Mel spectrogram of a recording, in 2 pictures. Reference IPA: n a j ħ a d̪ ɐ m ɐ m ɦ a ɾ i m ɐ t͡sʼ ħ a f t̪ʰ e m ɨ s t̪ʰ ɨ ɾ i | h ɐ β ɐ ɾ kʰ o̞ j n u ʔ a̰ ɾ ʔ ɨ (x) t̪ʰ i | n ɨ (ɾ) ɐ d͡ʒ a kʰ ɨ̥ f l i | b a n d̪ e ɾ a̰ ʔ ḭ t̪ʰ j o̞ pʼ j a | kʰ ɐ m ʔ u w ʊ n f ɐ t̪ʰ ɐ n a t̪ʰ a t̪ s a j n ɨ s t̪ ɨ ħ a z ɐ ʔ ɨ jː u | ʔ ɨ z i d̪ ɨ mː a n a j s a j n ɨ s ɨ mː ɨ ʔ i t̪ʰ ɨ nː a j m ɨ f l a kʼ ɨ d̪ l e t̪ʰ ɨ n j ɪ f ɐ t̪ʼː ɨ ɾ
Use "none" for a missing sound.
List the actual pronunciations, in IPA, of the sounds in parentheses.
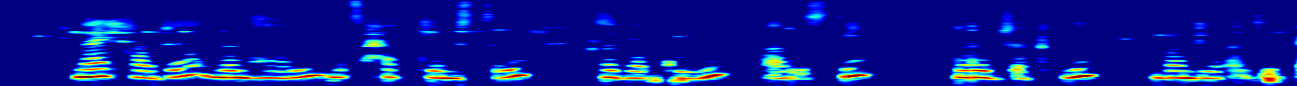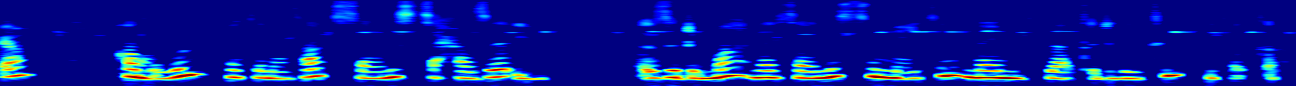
s, ɾ

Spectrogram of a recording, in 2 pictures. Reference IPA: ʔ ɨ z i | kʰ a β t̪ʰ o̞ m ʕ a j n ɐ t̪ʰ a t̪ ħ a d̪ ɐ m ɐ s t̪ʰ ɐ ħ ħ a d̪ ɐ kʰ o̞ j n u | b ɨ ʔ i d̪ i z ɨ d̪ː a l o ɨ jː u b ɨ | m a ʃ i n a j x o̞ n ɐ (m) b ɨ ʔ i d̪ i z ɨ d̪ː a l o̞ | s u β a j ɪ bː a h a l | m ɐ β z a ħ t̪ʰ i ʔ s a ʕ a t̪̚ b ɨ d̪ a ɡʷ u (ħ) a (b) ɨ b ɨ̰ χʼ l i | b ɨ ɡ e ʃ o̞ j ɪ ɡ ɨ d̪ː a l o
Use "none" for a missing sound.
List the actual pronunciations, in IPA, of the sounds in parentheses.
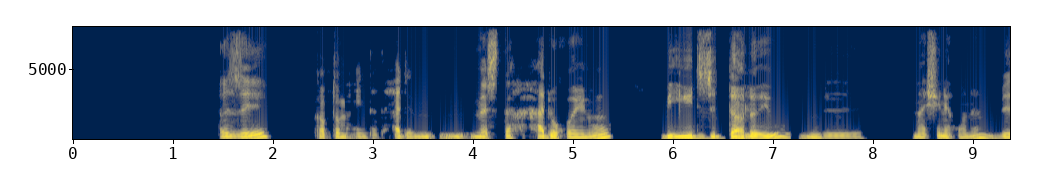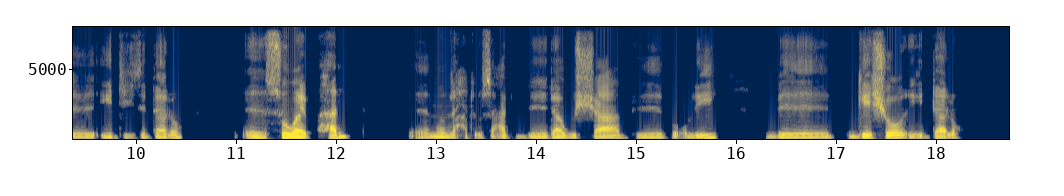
n, ʃ, b

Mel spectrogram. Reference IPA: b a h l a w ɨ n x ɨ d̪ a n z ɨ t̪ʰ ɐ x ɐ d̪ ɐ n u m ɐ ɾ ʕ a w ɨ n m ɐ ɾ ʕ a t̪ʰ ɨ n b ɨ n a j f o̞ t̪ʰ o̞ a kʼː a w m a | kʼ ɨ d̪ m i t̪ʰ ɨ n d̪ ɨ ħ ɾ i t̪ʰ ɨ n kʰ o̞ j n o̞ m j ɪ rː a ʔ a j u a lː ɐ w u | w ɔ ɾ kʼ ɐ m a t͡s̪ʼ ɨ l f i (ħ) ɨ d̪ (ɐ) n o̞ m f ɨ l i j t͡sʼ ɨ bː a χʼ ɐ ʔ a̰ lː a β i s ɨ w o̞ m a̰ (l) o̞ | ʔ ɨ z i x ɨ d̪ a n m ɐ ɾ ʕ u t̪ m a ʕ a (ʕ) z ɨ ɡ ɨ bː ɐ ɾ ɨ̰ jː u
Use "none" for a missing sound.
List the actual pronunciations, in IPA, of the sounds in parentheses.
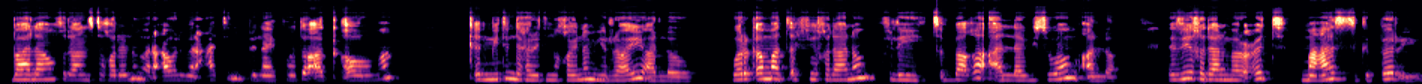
x, a, lː, z

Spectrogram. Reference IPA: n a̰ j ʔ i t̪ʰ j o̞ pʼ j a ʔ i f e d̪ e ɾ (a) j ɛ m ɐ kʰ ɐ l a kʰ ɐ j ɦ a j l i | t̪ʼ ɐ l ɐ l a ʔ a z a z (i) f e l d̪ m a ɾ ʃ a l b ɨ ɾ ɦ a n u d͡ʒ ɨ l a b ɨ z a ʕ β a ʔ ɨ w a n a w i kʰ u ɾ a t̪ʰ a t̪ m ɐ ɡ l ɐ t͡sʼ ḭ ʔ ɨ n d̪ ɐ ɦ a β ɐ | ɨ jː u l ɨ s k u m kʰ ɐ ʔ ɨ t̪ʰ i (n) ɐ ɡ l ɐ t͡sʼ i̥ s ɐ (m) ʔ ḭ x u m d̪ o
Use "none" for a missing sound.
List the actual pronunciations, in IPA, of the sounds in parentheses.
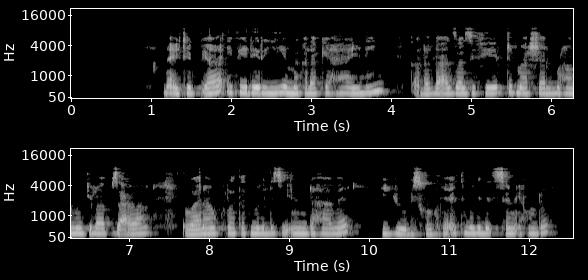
i, i, m, m

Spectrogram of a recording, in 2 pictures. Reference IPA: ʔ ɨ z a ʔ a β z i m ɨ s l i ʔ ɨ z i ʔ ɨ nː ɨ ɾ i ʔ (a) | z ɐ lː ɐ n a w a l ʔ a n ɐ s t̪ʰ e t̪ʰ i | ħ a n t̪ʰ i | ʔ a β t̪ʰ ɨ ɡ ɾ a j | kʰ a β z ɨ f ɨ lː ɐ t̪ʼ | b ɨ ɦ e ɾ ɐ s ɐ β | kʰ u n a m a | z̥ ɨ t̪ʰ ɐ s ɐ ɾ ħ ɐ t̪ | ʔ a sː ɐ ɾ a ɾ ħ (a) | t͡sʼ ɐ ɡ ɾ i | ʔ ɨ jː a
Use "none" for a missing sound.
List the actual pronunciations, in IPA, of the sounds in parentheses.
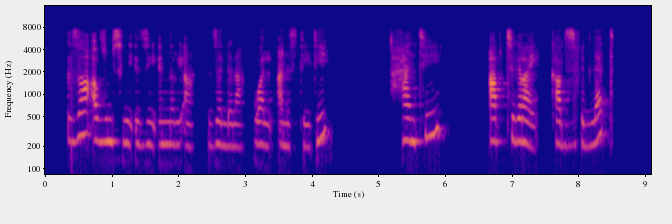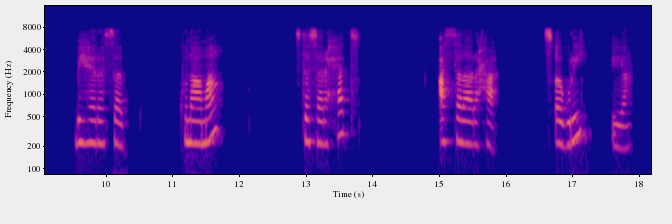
a, a

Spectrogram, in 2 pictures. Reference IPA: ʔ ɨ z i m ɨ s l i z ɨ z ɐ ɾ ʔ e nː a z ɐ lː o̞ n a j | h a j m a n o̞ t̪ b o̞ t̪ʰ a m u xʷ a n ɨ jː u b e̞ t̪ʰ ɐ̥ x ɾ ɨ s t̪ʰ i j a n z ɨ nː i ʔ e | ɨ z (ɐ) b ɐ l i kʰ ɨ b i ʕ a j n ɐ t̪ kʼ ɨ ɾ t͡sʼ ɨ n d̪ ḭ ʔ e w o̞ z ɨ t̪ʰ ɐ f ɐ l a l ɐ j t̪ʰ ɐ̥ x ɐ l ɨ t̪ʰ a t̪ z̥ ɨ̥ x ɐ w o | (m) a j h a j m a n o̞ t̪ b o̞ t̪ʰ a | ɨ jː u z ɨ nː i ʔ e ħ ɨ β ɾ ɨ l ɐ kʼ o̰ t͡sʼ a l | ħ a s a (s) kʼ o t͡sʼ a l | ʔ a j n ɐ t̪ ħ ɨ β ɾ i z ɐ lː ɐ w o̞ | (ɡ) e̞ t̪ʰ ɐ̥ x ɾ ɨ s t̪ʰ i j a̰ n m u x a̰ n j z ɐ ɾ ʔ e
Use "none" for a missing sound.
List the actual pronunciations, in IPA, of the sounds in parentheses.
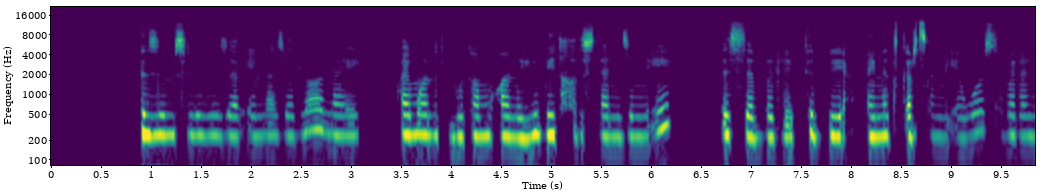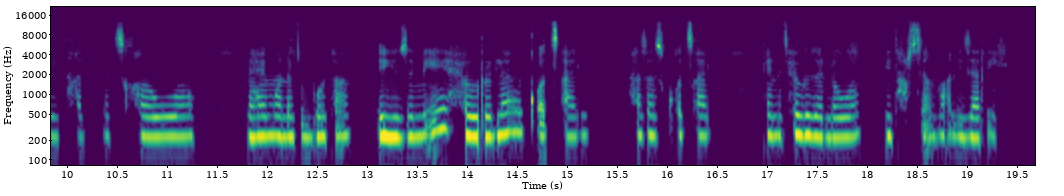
ɐ, n, s, b

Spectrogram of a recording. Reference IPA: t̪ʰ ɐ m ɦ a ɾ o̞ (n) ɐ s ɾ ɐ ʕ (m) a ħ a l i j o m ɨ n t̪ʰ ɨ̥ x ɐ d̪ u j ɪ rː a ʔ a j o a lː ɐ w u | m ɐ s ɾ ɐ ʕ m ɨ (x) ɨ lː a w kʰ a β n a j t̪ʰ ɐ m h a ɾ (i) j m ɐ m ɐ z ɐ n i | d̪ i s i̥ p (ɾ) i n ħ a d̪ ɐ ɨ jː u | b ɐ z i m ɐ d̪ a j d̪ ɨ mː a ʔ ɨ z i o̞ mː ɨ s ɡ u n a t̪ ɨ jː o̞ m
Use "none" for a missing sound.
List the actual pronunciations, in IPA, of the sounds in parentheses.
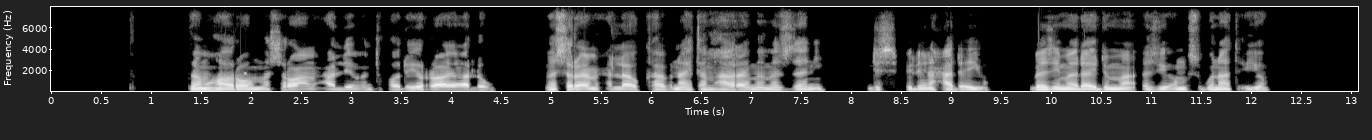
m, m, ħ, a, l

